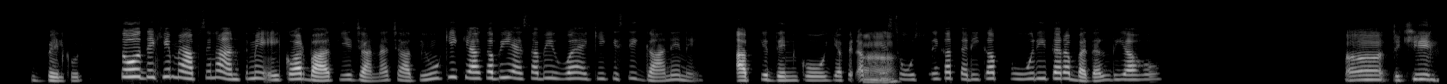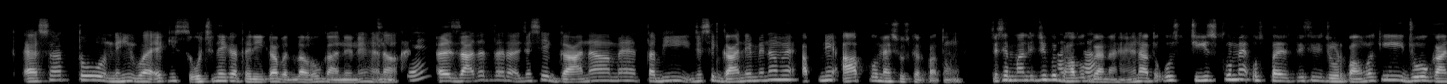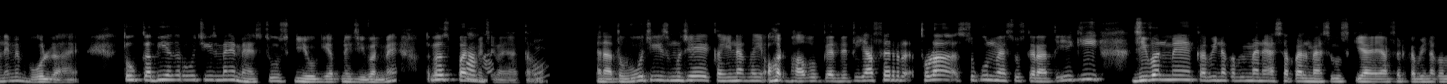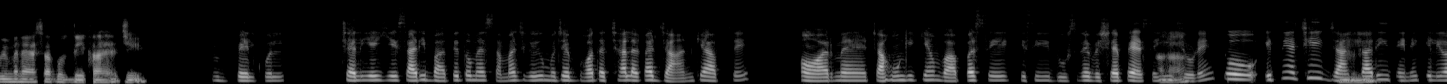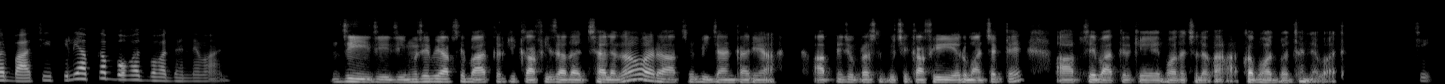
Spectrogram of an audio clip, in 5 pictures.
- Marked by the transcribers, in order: tapping
- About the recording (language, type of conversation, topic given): Hindi, podcast, मूड ठीक करने के लिए आप क्या सुनते हैं?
